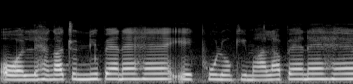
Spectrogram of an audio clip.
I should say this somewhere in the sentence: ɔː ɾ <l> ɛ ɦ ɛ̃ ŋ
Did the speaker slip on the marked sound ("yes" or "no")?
no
